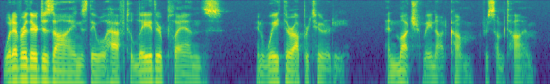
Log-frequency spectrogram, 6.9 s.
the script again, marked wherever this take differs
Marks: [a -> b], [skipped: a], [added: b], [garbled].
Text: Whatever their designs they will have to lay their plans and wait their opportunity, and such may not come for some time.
Whatever their designs they will have to lay their plans and wait their opportunity, and [such -> much] may not come for some time.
